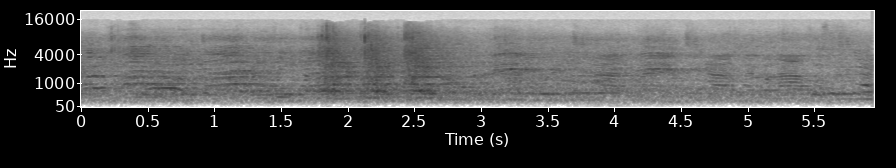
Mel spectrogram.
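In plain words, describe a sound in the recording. A woman referee speaks briefly in a large echoing hall.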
